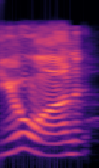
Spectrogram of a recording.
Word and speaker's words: yuan: because when you say Yuan you can I mispronounce it it's Yuan I've got Chinese clients who say Jim it's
